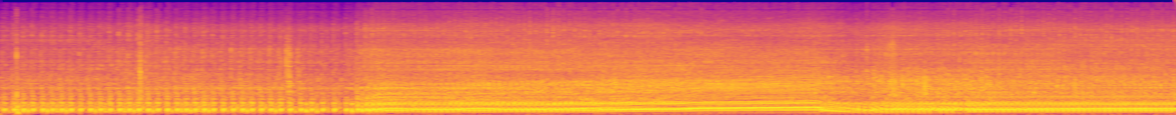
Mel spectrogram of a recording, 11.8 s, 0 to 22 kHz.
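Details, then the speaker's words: Honda CB200T on its first ride after camshaft and valve replacement: the twin's rising drone stumbles and chops under load, then recovers. The engine is breaking up, with the carburetors suspected. "yeah breaking up that carburetor is no good we're going to figure out these carburetors but it's running"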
